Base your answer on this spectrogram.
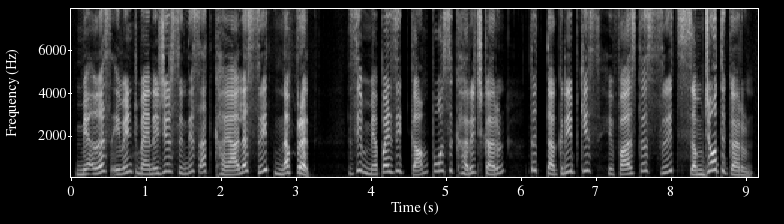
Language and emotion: Kashmiri, disgusted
